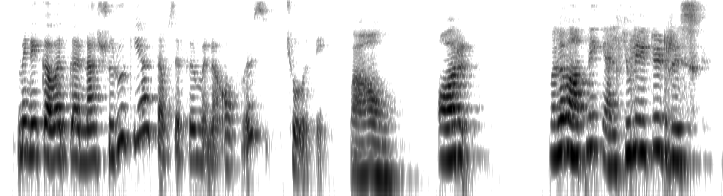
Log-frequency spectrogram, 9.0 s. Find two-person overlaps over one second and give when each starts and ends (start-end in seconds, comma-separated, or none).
none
